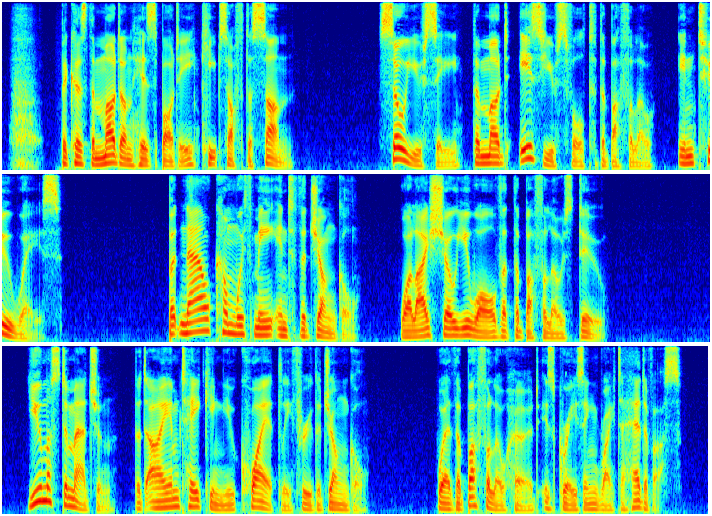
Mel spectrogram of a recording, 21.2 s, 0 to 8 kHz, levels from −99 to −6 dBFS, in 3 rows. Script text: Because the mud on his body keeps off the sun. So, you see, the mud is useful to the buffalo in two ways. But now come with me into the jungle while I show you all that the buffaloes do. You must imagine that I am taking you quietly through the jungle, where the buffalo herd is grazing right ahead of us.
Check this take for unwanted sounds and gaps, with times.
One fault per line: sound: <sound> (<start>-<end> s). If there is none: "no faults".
sound: breath (0.1-0.4 s)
